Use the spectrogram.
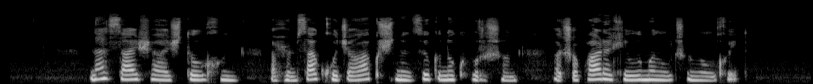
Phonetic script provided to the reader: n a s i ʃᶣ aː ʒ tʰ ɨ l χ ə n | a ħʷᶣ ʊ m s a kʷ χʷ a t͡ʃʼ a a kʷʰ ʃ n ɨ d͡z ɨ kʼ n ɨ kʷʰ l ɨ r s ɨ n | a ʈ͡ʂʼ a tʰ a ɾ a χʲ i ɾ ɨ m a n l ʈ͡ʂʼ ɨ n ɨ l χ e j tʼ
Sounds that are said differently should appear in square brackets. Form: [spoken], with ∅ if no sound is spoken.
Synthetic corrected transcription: n a s [a] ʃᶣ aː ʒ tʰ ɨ l χ ə n | a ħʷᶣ ʊ m s a kʷ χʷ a t͡ʃʼ a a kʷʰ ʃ n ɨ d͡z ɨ kʼ n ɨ kʷʰ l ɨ r [ʂ] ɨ n | a ʈ͡ʂʼ a [pʰ] a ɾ a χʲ i [l] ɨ m a n l ʈ͡ʂʼ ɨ n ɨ l χ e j tʼ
